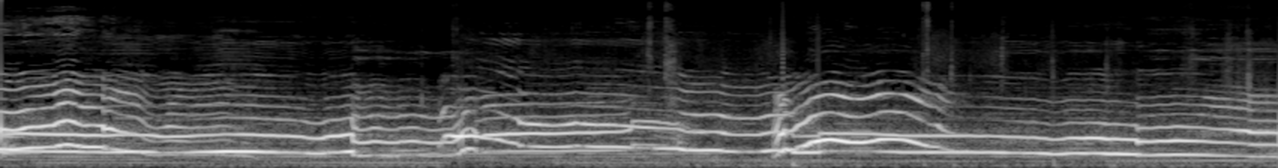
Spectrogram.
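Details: Alaskan Malamute howling in long, sliding tones that rise and fall, with several overlapping wavering voices and swoops upward around the middle, sustained for the whole stretch with only brief breaks.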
